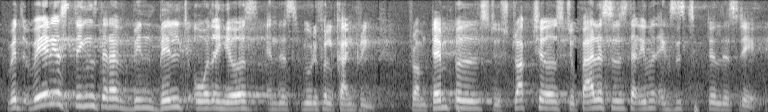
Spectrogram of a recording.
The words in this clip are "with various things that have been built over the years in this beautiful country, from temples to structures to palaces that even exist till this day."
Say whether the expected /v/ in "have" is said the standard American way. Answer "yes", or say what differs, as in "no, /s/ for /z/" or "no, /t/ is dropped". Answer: yes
